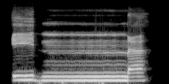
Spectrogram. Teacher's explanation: গুন্না হরকতের বামে নুনের উপরে তাসদি আছে তো এই হামজা তাশদি নুনের সাথে নাকের পাশে থেকে গুন্না করে পড়বো গুন্নাটি তিন সেকেন্ড পরিমাণ ধরে রাখতে হবে দেখুন এভাবে পড়বো হামজাহ নুন জের ইন্ নুন জবর না ইন্না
